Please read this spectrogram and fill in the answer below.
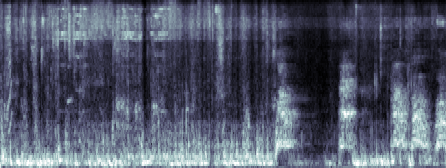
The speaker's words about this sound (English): Okay, the problem here is the dog starts barking usually. So we're going to have to go quick. Yeah, pop on the sun gun. There goes the dog.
